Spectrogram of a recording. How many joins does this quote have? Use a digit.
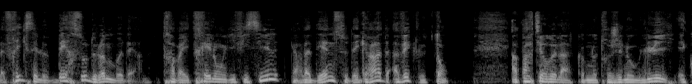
2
